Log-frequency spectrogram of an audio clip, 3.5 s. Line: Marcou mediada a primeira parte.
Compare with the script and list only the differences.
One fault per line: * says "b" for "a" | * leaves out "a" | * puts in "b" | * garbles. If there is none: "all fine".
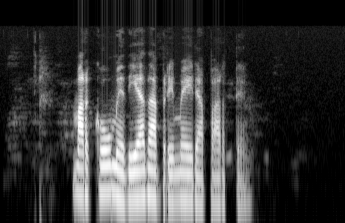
all fine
